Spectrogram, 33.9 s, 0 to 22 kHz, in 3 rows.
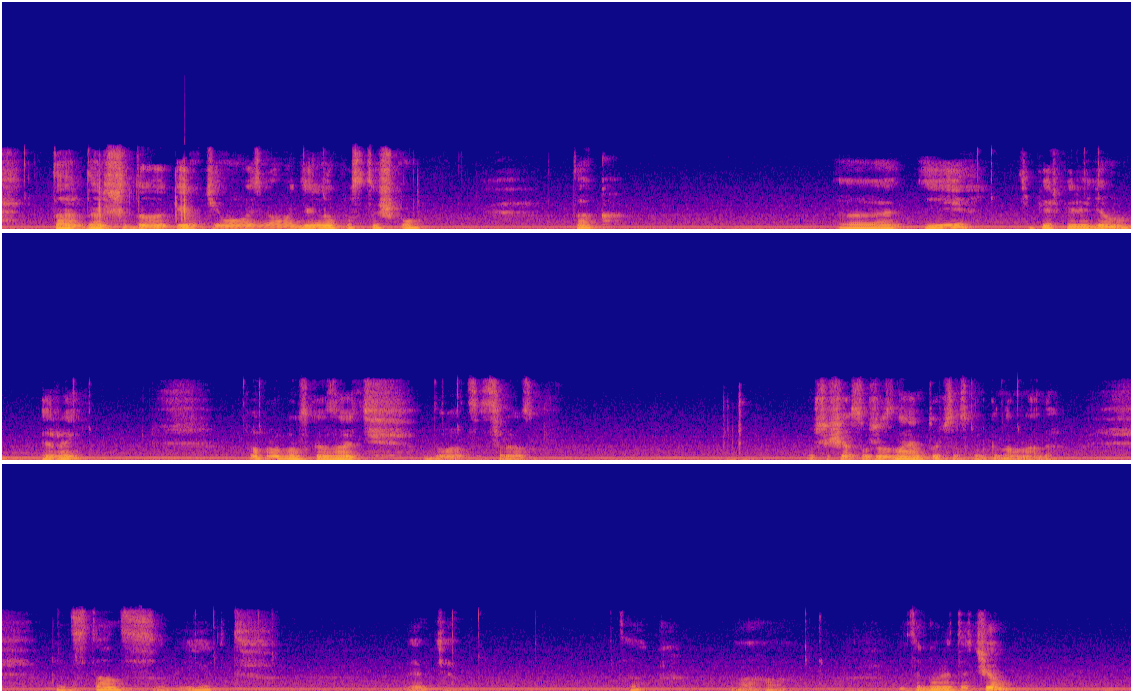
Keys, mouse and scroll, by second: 1.5 shift+a, 9.7 click, 10.8-16.7 drag, 21.3 click, 23.1 click, 24.5 click, 25.1-27.3 drag, 28.7-31.6 middle drag.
